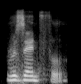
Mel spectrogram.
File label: "resentful", Indian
